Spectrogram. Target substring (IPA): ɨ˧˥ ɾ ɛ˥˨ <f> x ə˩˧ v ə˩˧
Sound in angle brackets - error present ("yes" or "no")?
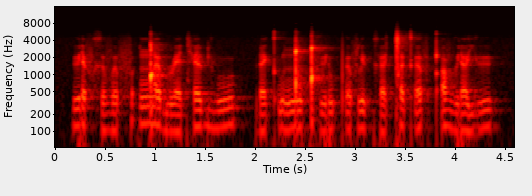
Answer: no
